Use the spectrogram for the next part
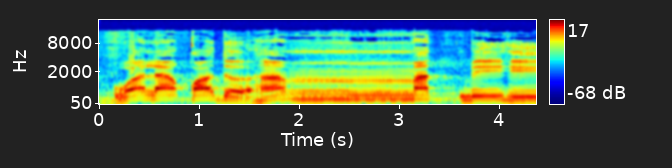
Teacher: मीम मुशद्दद पर गुन्ना होगा।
